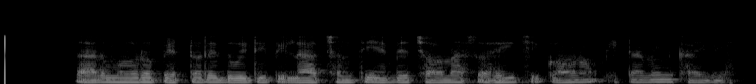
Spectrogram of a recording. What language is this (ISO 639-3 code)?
ori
